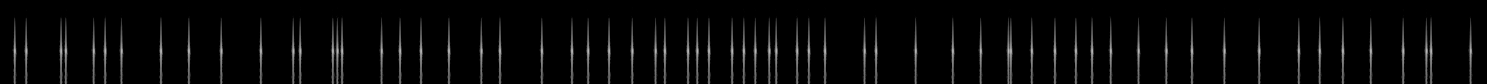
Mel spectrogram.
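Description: Phone keyboard typing sounds: a short, identical tap for each keystroke, coming unevenly at about four or five a second as a text message is typed out.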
